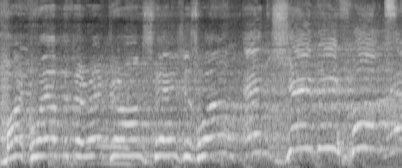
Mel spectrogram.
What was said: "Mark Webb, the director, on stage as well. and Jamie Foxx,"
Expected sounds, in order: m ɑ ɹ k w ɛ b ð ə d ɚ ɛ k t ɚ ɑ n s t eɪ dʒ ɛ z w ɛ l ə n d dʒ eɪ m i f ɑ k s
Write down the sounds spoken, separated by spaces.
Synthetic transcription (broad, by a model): m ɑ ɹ k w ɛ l ð ə d ɚ ɛ k t ɚ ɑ n s t eɪ dʒ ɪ z w ɛ l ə n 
